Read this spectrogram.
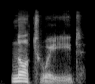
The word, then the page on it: knotweed: British English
